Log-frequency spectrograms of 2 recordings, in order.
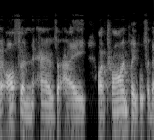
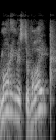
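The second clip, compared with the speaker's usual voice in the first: mock eager, very high, excited, enthusiastic, in chorus; 12 semitones higher, 4 dB louder than usual. Retelling a crowd learning the school greeting: imitating an excited greeting. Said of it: "say it with excitement and enthusiasm".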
